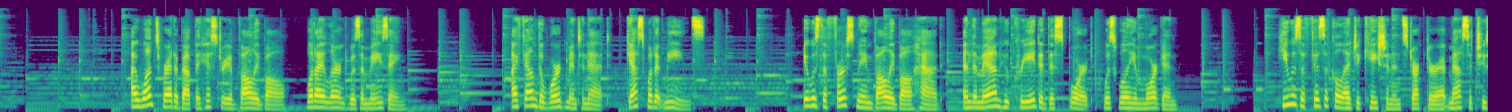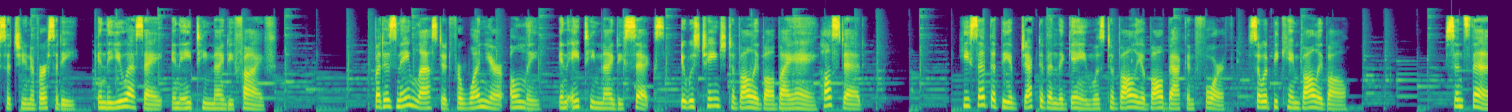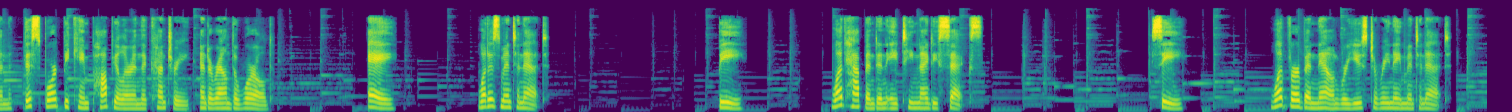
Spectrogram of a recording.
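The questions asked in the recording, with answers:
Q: What is mentonette?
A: The first name of volleyball

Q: What happened in 1896?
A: The name was changed to volleyball by A. Halstead

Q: What verb and noun were used to rename mentonette?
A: Volley (verb) and ball (noun)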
